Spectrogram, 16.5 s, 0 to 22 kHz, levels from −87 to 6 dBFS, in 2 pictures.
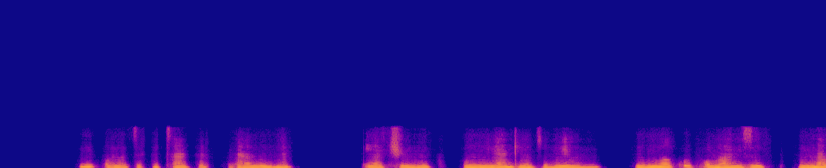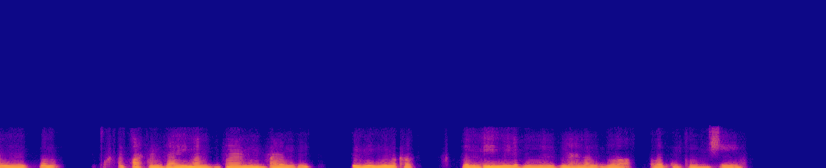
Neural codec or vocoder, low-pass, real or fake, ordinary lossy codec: codec, 16 kHz, 0.5 kbps, FreqCodec, smaller model; 5.4 kHz; fake; AAC, 32 kbps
